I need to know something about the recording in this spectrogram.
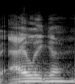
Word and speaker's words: Ehlinger: Sam Ehlinger, is that how you say it?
